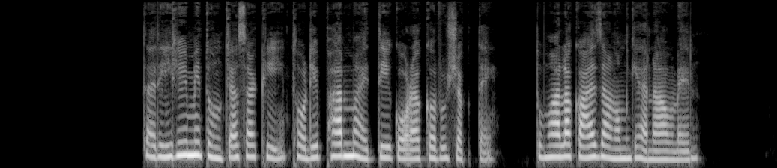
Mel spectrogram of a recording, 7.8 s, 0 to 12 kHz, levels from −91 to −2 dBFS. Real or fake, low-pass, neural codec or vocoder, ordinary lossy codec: fake; none; codec, 24 kHz, 0.9 kbps, WavTokenizer, medium speech release version 2; none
